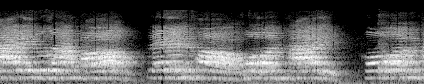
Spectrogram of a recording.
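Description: A class of young children reciting Thai rhyming verse aloud in unison, in a sing-song chant. The verse comes phrase by phrase, with short breaks about three and seven seconds in.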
